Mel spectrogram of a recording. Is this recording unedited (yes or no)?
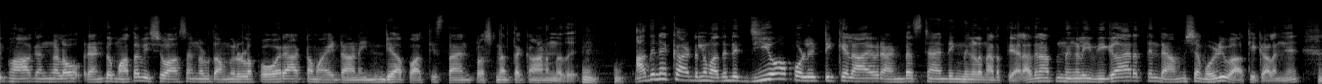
yes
